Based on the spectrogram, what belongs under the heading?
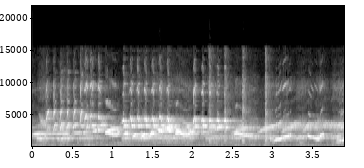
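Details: White-rumped shama, post-moult, being conditioned toward fighting emotion; a sustained thin whistle leads into rich warbling and looping phrases, ending in descending slurred notes, over constant background noise.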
